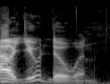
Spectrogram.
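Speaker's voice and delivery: cheesy beer-commercial announcer voice. Greeting a viewer in chat, like a beer commercial. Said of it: "I didn't mean to be like a beer commercial".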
